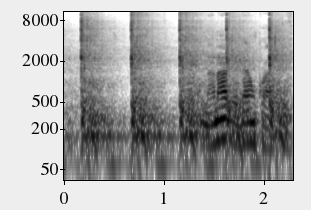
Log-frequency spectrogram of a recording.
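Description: Hammer blows from roofing work, sharp knocks about two a second, with a man talking over them.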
